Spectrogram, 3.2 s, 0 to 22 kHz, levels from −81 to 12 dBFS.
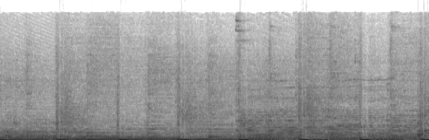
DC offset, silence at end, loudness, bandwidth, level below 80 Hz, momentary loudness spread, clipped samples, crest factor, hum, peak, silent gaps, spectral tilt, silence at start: under 0.1%; 0 s; -10 LUFS; over 20 kHz; -14 dBFS; 1 LU; 0.3%; 8 dB; none; 0 dBFS; none; -5.5 dB/octave; 0 s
